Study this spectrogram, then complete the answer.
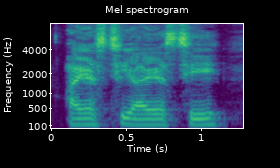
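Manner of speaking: ordinary talk, nothing marked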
